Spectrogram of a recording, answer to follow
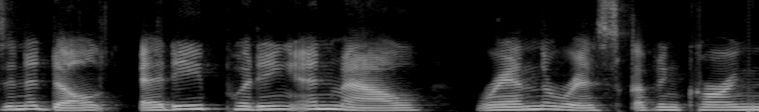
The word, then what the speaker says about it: Maow: Her love for Eddie, Michael, and Mao, the rhyme with now as he was known, and Alexandra, or pudding as the family called her during her adolescence, was total.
